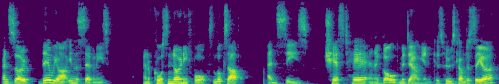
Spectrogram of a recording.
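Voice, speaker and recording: A man co-hosting a comedy podcast, telling an improvised story in a deadpan, playful manner. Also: on the high side, measured pace. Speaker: podcast co-host. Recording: echoey room, lo-fi.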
